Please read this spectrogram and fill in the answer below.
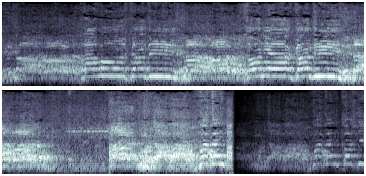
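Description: A crowd of men shouting protest slogans together in short, repeated phrases. The shouting cuts off suddenly near the end.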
